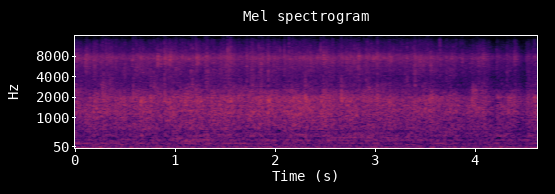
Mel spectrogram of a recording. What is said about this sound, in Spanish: Aquí es donde aplauden, dice.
